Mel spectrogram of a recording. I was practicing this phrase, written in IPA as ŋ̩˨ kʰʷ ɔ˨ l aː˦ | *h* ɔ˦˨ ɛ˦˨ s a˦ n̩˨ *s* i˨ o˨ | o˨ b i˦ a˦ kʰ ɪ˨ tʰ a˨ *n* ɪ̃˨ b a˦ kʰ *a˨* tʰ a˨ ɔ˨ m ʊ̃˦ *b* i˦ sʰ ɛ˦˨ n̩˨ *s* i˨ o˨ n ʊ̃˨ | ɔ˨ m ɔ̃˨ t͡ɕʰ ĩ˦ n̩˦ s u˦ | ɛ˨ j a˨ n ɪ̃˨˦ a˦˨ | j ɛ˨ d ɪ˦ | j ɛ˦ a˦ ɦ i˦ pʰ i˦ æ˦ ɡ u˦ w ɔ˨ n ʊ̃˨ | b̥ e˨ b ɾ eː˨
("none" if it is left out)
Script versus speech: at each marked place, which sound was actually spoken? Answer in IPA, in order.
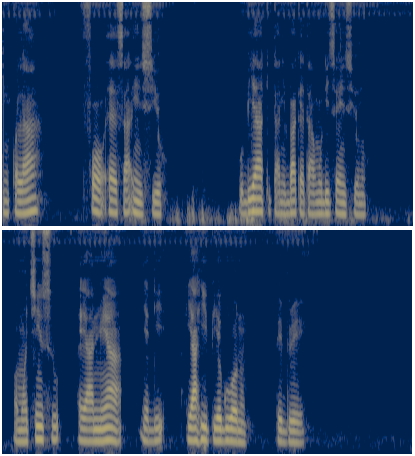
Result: f, s, n, ɛ˨, d, s

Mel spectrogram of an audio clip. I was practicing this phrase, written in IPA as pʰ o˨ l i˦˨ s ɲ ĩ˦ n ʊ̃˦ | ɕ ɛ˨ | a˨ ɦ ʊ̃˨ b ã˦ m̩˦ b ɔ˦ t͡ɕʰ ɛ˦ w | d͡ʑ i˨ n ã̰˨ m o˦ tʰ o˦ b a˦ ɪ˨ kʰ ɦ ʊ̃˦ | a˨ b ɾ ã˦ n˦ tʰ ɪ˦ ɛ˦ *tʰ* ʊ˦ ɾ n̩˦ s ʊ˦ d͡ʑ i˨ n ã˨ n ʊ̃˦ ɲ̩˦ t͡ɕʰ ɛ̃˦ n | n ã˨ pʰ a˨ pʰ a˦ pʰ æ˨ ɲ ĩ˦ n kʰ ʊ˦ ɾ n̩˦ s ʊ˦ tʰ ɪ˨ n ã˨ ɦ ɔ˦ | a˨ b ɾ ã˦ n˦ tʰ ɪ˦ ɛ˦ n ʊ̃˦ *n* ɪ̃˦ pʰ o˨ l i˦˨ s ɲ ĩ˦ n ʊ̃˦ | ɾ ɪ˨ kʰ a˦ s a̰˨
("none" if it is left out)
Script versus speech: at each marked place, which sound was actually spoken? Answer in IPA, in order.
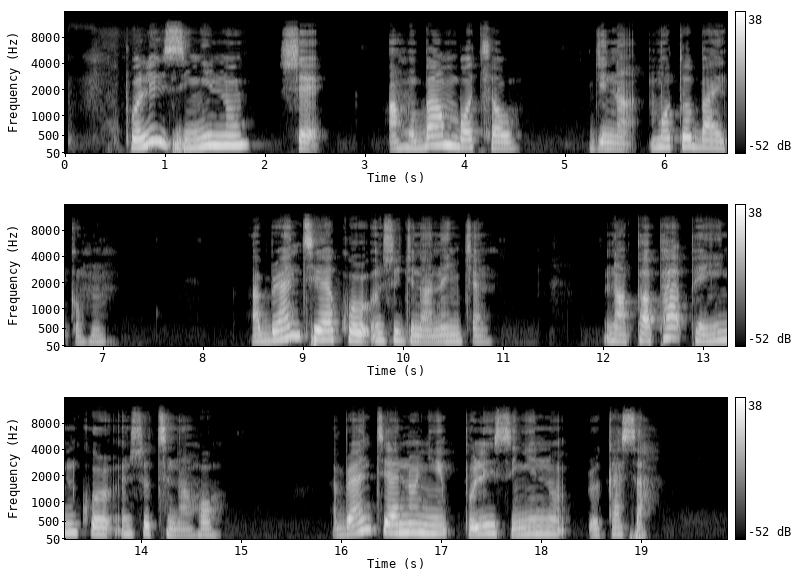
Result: kʰ, ɲ

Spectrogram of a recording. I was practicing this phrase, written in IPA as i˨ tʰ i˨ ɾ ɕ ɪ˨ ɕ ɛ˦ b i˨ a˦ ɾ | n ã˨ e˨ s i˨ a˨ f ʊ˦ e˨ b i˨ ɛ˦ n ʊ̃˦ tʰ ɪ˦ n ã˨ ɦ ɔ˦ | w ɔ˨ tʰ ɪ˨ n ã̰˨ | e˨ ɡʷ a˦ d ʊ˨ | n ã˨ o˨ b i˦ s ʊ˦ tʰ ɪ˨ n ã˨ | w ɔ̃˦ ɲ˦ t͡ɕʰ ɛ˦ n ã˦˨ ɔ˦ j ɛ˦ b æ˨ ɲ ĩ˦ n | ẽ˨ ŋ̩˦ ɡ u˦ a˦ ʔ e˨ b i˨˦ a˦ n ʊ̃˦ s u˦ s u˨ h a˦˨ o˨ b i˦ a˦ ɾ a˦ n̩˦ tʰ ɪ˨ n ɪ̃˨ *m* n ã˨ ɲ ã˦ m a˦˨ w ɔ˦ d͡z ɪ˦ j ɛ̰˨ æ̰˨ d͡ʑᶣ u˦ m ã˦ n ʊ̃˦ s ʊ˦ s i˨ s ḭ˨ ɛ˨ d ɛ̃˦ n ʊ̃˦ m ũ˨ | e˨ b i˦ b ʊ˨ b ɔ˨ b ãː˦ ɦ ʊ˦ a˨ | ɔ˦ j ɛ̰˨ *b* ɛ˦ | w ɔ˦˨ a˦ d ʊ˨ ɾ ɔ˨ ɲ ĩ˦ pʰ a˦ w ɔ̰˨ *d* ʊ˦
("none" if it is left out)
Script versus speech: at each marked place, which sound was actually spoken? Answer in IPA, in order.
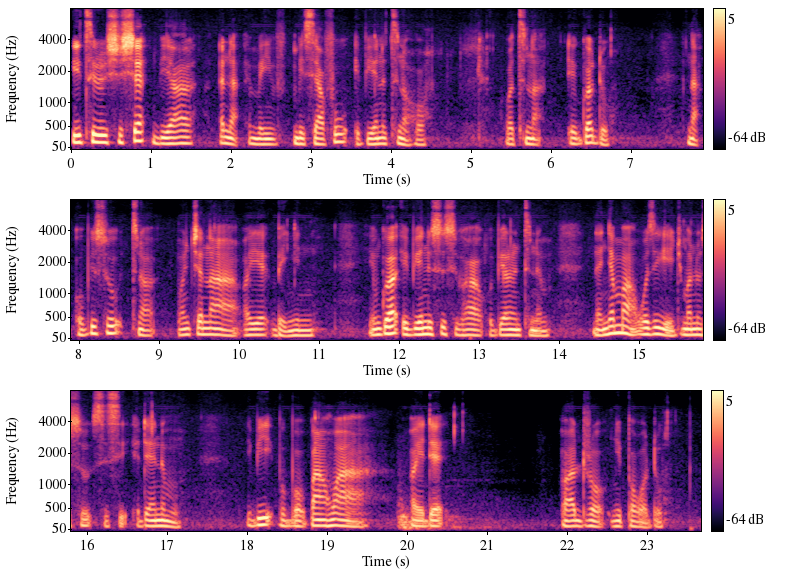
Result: m, d, d

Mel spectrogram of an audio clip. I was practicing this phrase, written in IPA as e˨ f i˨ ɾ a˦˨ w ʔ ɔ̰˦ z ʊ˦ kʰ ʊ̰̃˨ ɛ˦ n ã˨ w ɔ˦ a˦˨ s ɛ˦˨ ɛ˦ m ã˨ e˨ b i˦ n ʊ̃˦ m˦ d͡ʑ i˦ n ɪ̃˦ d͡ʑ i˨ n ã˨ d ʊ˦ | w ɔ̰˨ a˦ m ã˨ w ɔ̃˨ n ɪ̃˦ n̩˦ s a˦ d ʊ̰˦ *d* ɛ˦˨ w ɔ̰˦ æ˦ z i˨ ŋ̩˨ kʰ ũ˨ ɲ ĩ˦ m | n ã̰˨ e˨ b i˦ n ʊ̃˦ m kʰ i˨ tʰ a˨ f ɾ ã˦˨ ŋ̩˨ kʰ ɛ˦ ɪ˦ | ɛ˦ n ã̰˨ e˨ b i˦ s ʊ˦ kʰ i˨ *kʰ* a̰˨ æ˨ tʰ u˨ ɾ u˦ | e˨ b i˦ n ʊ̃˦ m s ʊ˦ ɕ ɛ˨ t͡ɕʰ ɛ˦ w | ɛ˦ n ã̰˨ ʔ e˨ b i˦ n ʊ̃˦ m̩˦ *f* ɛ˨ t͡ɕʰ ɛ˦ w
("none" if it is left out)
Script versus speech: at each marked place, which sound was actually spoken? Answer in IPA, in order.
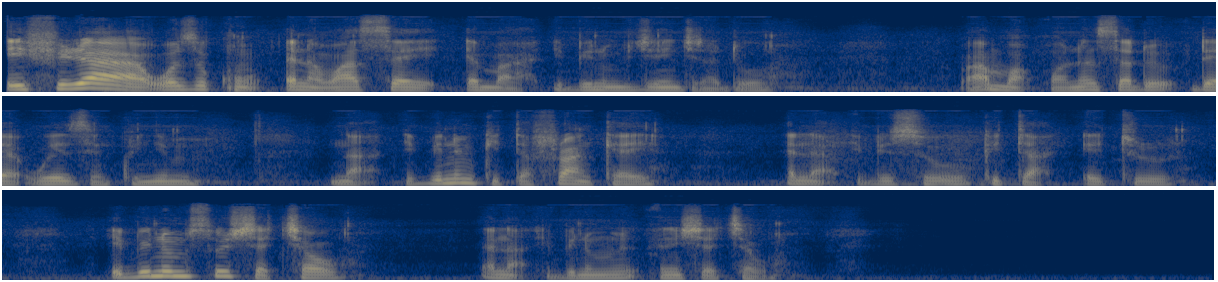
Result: d, tʰ, ɕ

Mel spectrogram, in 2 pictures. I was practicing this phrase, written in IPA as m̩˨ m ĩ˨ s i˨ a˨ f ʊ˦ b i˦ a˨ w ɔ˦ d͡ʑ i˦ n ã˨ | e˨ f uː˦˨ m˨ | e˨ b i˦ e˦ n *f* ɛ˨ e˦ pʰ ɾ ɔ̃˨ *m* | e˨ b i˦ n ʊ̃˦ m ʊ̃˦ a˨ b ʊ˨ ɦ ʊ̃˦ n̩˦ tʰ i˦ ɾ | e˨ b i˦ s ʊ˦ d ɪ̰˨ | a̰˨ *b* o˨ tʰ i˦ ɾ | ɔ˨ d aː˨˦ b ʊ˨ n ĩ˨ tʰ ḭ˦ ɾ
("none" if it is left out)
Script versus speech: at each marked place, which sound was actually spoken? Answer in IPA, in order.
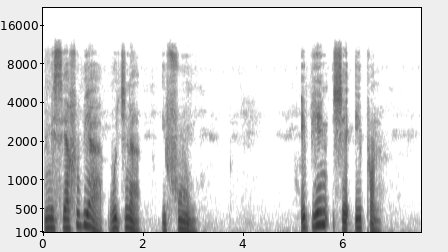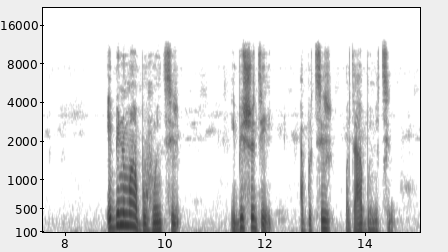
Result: ɕ, n, b

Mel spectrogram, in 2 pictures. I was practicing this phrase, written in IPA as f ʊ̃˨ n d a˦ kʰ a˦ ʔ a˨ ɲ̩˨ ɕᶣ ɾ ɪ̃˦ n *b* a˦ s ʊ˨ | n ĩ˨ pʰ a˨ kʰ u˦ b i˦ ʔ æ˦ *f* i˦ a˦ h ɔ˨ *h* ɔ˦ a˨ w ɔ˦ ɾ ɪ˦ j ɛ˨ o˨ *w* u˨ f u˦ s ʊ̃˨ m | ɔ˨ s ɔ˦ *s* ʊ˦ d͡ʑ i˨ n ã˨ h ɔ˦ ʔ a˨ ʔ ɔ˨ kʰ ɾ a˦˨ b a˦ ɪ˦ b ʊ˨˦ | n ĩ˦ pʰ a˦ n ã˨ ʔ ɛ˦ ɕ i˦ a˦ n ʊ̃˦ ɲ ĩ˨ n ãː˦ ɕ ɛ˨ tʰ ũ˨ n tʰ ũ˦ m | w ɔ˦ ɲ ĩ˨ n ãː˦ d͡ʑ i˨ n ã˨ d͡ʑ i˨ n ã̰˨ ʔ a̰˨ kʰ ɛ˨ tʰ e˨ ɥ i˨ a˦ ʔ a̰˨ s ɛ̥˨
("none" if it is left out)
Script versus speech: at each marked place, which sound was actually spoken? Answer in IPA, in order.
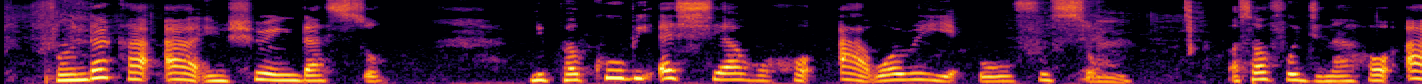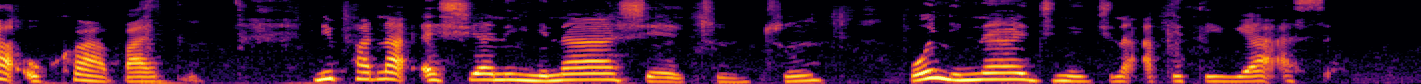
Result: d, ɕ, h, w, f

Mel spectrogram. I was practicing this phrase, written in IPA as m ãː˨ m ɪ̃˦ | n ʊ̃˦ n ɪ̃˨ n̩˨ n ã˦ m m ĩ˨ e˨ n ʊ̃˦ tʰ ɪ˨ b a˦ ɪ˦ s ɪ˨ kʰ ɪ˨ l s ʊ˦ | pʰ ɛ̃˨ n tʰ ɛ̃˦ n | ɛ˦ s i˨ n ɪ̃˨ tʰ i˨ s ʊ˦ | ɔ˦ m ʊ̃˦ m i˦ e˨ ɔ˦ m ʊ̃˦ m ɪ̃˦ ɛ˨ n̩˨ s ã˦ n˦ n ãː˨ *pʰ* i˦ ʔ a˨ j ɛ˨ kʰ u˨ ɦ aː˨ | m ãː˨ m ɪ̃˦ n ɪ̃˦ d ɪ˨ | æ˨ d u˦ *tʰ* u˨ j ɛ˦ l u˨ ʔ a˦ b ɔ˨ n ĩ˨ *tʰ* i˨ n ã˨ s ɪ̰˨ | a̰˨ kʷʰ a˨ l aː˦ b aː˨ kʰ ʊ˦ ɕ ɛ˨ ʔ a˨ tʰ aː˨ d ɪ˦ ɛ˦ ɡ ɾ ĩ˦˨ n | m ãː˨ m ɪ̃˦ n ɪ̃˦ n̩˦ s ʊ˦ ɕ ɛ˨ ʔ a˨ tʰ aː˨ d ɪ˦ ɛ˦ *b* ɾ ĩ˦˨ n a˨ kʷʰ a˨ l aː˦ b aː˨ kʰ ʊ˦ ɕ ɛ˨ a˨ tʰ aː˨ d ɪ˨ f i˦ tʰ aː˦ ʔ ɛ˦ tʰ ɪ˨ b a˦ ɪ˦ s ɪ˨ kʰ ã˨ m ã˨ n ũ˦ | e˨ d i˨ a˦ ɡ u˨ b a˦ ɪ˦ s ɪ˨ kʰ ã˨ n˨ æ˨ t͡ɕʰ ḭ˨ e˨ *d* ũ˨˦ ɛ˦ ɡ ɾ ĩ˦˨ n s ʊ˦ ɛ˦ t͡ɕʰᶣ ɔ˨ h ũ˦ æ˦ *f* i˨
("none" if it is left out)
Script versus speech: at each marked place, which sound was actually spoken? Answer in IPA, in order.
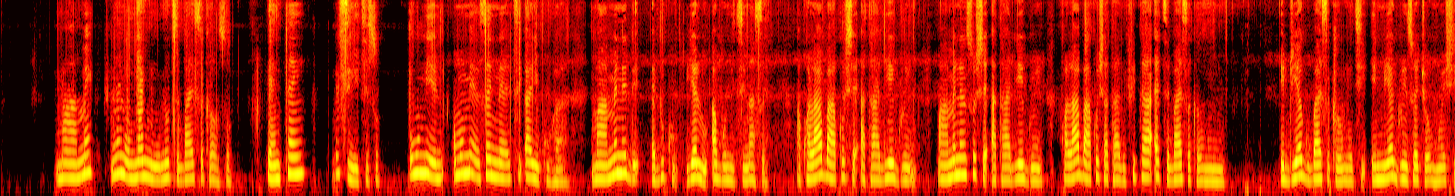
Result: tʰ, kʰ, tʰ, ɡ, n, ɕ

